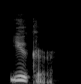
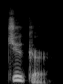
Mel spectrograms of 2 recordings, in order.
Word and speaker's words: euchre: It was the name of the highest card in the game of euchre, and some scholars think the name of the joker was actually derived from a common mispronunciation of the game of euchre. Some people referred to euchre as juker, and the highest card in the game was sometimes called the juker card.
